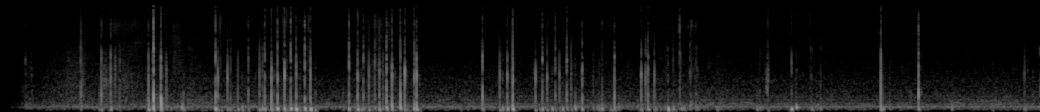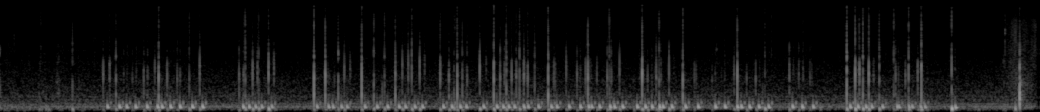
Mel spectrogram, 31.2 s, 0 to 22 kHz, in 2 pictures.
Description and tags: Smartphone Touchscreen Tapping, Texting or Messaging, Gaming
Clean, dry recording of a smartphone touchscreen being rapidly tapped as if a message was being written on it. Could just as easily be used as sounds from using (writing, playing mobile games, browsing, etc) a tablet or really any relatively small touchscreen device. Tapping speed and length between taps varies throughout the recording, but overall I tried to make it sound as natural as possible while still offering options for more granular placement.
Microphone was positioned 5-6 inches away from source. A 120Hz high-pass filter was applied to remove unnecessarily pronounced bass frequencies.
touch, quick, gentle, phone, tapping, fast, consumer, android, tap, quiet, text, cellphone, glass, thumbs, home, send, smartphone, mobile, using, messenger, close, screen, foley, iphone, domestic, touchscreen, telephone, imessage, use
